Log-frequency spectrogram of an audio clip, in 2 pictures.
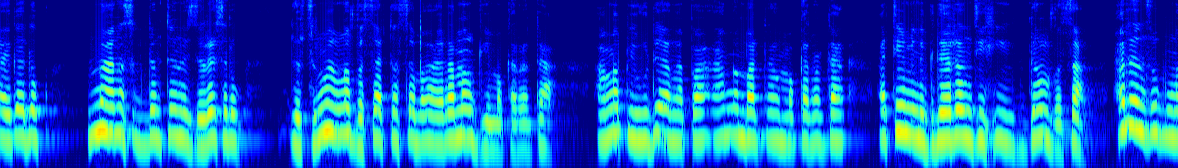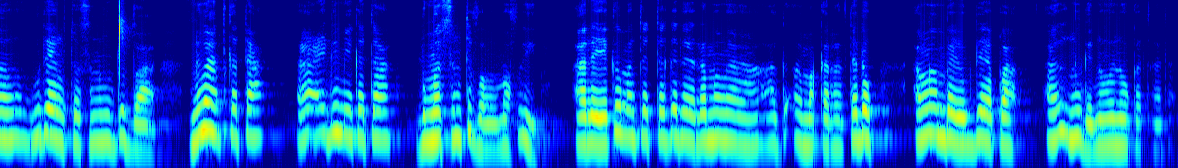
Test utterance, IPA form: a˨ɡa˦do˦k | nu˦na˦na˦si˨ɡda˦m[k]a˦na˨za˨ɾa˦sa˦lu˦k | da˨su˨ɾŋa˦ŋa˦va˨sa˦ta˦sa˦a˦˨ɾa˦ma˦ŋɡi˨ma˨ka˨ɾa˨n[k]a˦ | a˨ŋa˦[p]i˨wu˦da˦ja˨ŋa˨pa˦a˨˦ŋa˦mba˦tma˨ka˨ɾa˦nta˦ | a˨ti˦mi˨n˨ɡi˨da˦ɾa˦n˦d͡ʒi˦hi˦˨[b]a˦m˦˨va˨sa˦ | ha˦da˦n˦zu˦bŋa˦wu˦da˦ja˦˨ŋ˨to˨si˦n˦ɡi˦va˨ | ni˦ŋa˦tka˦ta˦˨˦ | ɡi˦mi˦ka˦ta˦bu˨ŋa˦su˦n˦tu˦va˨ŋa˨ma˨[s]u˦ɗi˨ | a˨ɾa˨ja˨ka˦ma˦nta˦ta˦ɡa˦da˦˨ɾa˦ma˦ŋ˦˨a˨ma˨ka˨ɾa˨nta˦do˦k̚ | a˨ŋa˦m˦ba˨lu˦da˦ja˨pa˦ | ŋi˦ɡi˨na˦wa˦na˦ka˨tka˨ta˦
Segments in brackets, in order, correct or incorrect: incorrect, incorrect, correct, incorrect, incorrect

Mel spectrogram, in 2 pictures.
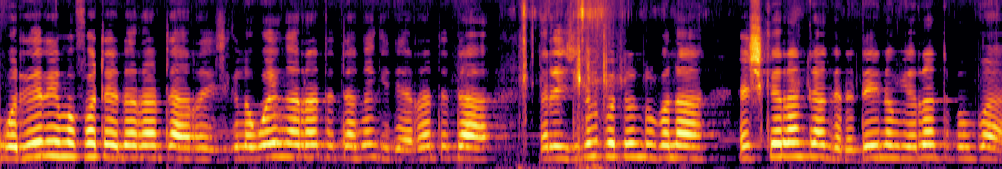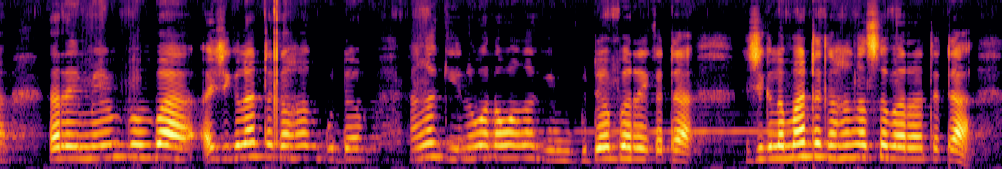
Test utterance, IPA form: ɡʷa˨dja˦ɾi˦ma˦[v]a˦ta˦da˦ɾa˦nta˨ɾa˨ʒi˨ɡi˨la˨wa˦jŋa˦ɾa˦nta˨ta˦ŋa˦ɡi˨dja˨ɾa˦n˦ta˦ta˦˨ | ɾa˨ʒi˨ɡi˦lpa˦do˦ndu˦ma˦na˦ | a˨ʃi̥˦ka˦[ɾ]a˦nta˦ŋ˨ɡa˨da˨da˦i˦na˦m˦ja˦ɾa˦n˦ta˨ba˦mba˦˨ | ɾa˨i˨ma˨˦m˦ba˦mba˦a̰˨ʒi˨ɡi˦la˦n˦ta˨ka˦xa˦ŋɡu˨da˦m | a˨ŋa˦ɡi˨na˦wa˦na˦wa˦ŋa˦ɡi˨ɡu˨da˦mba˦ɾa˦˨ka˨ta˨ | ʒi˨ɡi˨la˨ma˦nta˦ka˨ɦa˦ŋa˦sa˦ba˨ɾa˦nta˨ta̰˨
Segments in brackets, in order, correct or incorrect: incorrect, correct

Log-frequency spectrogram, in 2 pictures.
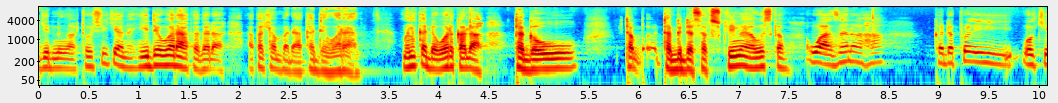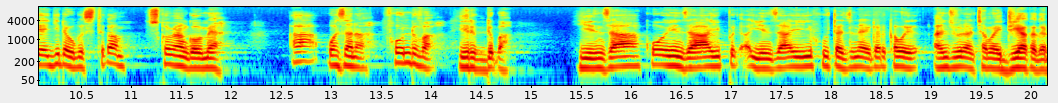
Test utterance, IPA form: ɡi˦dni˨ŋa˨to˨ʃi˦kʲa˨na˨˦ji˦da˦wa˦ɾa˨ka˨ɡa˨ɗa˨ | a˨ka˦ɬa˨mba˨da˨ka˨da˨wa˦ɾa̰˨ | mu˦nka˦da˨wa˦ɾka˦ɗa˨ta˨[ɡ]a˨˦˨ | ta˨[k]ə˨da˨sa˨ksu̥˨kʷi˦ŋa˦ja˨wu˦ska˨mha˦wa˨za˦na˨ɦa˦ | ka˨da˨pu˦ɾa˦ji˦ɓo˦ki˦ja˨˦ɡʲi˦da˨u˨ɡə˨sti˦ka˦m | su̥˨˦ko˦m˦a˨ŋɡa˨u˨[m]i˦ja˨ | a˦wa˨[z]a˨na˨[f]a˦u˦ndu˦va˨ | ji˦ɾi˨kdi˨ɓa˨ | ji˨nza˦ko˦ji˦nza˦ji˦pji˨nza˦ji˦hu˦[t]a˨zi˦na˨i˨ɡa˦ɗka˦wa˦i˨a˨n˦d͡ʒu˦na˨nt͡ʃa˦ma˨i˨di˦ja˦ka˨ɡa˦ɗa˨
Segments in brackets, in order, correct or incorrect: correct, incorrect, correct, correct, correct, correct

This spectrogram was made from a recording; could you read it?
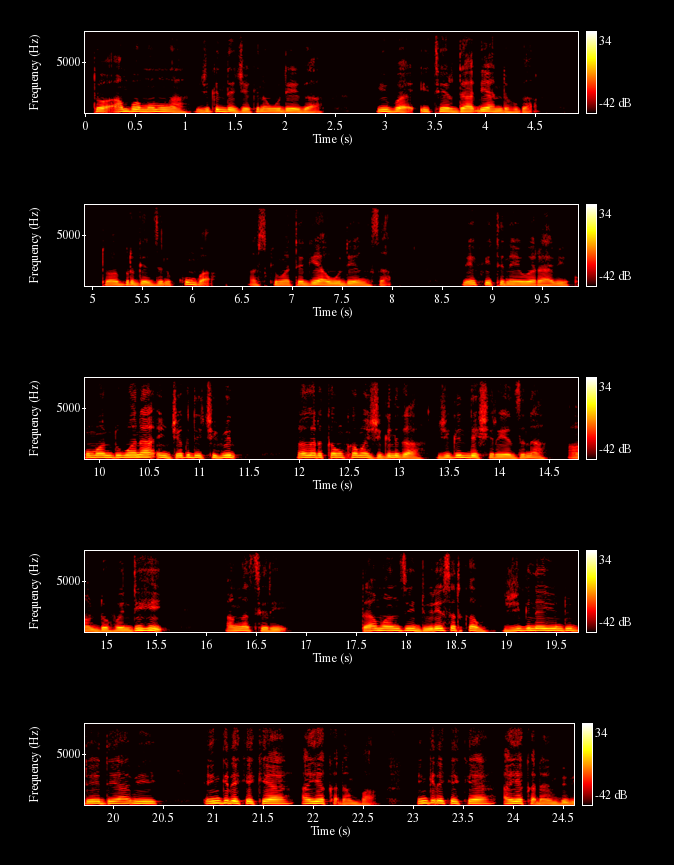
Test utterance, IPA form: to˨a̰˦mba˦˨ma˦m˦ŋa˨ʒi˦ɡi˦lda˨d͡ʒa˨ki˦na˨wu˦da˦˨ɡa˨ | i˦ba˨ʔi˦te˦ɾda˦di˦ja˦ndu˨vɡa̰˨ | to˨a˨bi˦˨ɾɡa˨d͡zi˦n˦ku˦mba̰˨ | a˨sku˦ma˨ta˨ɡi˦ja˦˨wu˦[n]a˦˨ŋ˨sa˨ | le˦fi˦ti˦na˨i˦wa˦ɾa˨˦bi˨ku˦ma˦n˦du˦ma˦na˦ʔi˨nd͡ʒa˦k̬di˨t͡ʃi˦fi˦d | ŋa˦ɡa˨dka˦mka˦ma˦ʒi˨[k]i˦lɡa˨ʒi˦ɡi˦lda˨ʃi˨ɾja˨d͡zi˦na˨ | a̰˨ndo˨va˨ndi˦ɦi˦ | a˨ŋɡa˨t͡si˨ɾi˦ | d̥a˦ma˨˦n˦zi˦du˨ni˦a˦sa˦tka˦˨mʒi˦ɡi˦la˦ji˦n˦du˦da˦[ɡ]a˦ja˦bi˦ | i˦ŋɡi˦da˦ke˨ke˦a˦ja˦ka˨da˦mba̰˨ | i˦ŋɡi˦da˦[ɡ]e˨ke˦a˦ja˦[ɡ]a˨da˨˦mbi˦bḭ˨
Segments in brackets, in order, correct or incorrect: incorrect, incorrect, incorrect, incorrect, incorrect

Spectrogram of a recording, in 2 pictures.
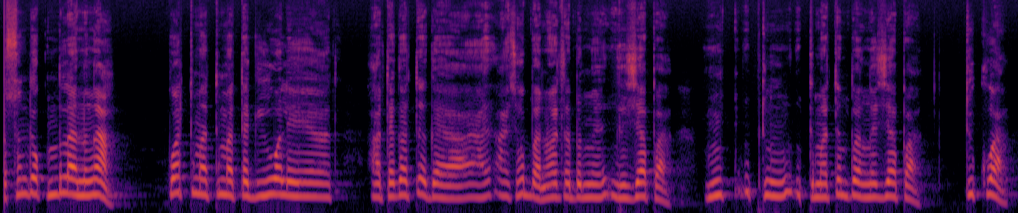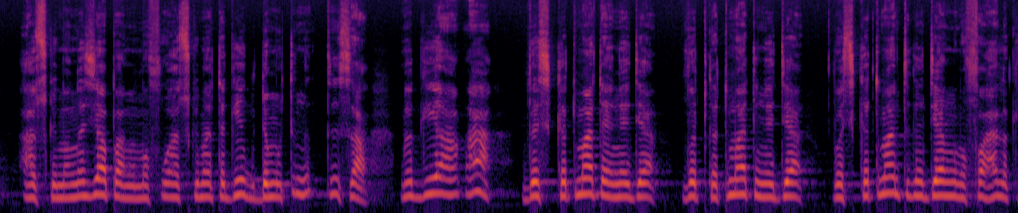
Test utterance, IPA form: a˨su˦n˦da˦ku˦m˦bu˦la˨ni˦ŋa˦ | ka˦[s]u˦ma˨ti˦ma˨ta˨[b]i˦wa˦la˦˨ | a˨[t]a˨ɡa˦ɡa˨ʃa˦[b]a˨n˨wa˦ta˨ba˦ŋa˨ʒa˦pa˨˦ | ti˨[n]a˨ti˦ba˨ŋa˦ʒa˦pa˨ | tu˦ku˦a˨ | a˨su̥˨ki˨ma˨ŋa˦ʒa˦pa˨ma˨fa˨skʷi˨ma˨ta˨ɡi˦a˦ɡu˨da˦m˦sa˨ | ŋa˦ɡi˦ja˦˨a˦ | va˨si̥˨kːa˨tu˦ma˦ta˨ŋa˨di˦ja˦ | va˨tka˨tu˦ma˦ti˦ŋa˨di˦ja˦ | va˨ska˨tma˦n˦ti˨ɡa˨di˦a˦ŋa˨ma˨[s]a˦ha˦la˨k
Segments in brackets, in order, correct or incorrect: incorrect, incorrect, correct, correct, incorrect, incorrect

